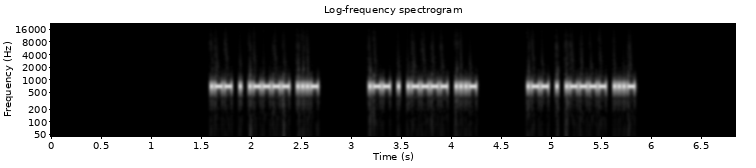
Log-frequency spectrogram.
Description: Morse code, heard as a keyed tone, about 51 wpm, 700 Hz. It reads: WE1V WE1V WE1V
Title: USA Call Signs - 4 Characters - Repeated 3x - 50wpm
